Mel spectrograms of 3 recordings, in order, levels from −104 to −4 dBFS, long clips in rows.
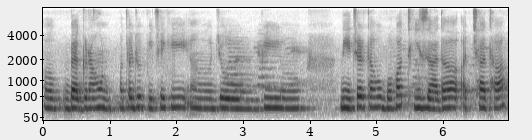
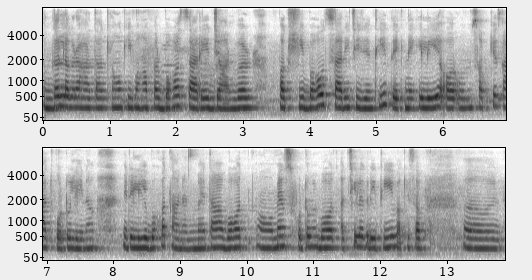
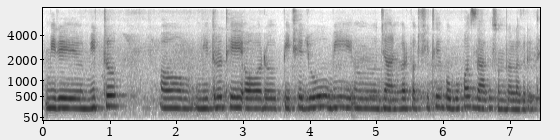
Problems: none marked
